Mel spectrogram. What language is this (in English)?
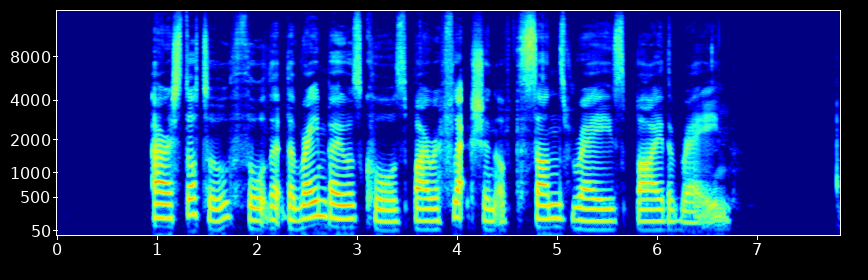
English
